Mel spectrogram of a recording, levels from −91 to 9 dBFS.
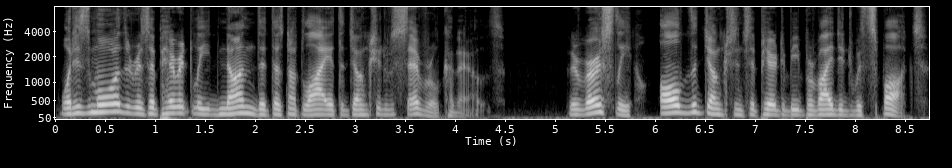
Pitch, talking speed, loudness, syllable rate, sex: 140 Hz, 185 wpm, -18 LUFS, 5.5 syllables/s, male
